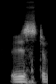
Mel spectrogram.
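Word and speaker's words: wrist: ऐसे ये है रिस्ट में जो है डब्ल्यू नहीं पढ़ा जा रहा आर आया।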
